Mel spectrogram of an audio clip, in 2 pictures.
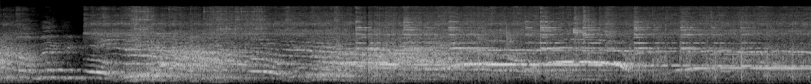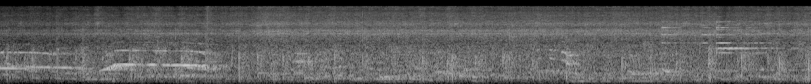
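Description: A bell rings overhead.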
